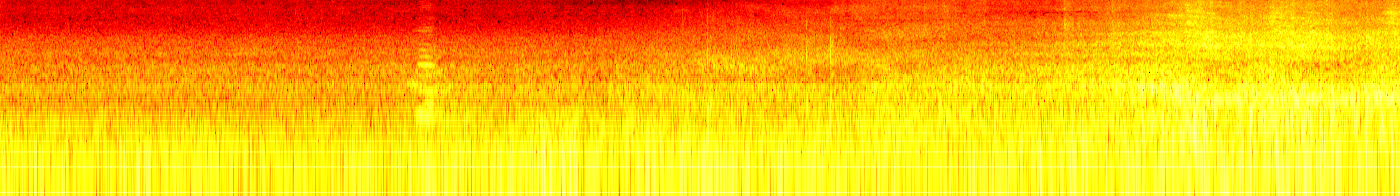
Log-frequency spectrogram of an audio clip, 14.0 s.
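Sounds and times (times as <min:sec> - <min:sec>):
electric train rumbling: 0:00.0 - 0:14.0
train horn toot: 0:04.0 - 0:04.9.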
